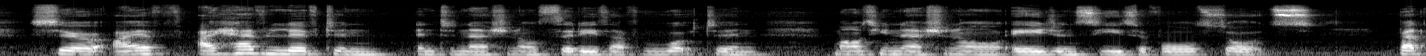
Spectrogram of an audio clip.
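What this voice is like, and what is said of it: Mixed international English accent. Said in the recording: “this very bastardized accent that I have comes from a melting pot of being from Singapore, studied in Australia, lived and worked in London, Hong Kong”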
